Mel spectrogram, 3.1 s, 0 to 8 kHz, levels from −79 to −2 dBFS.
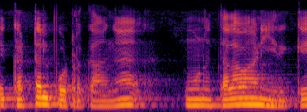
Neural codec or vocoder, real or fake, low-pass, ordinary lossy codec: none; real; none; none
